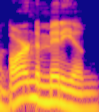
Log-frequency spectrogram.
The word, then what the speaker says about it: barndominium: called a barn dominium. You're gonna look this up when we're done talking, Fred. It's amazing. Barn dominium.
